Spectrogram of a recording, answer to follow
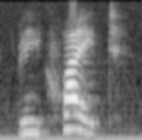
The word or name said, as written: requite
